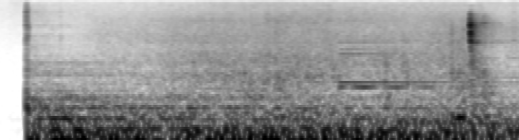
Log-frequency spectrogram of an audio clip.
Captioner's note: elevator bell dings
